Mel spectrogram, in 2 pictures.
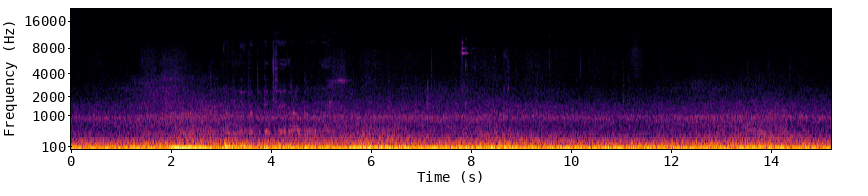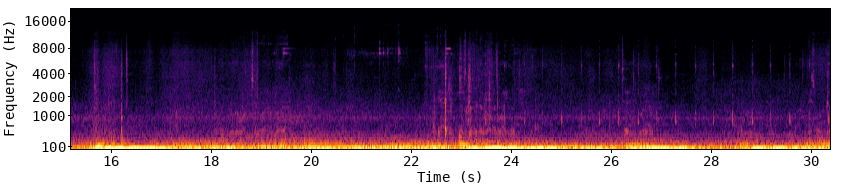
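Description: Car cabin noise: the engine and tyre rumble of a car. It gets louder about halfway through as the car moves off, with a few clicks and rattles.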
